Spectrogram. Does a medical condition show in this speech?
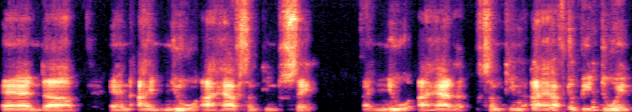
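Yes: cleft palate; hard to speak growing up, could not say every word even in high school, mocked for speech.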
